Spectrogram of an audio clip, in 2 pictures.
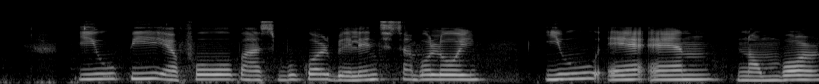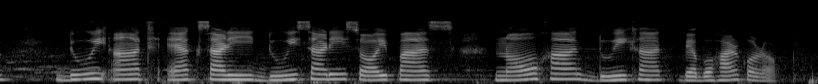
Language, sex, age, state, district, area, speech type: Assamese, female, 30-45, Assam, Nagaon, rural, read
